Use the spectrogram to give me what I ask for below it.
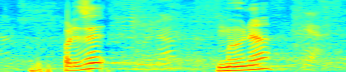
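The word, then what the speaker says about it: Mouna: Muna? Yeah. How do you spell it?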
